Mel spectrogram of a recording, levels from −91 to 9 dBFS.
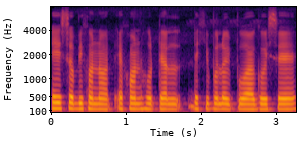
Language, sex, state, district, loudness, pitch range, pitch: Assamese, male, Assam, Sonitpur, -17 LUFS, 145-155 Hz, 150 Hz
